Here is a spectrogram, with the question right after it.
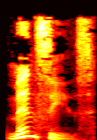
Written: menses

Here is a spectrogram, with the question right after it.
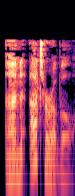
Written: unutterable

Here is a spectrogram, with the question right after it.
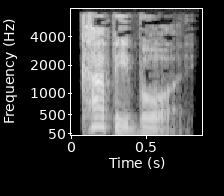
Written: copyboy

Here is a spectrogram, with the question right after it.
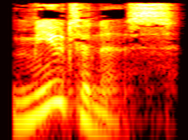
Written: mutinous

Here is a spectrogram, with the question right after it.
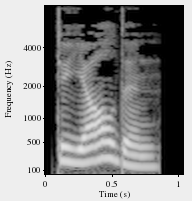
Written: diyaaldin

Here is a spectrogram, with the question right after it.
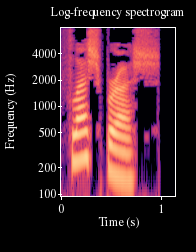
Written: fleshbrush

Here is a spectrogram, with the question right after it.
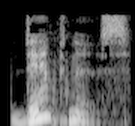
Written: dampness

